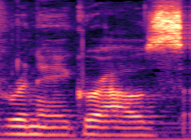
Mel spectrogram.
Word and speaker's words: René Gruau: And I love René Gruau's, or René Gruau, I've heard it pronounced both ways, but his fashion illustrations are fantastic.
